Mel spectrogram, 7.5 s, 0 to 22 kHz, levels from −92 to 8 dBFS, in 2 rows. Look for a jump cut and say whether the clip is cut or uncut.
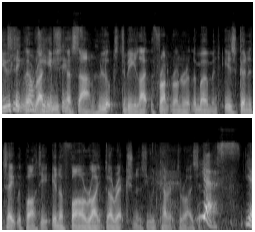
cut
